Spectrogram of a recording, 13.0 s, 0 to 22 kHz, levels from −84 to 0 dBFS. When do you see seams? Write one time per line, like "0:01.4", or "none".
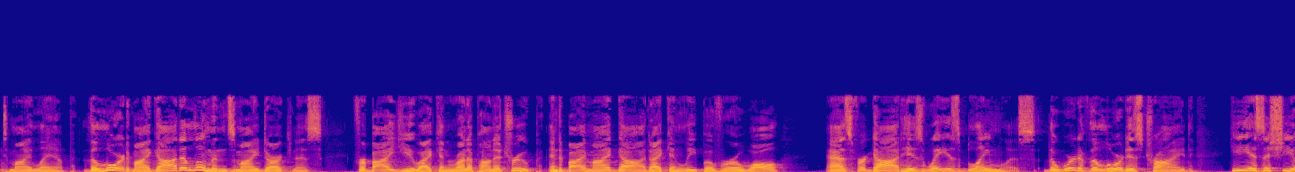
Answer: none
